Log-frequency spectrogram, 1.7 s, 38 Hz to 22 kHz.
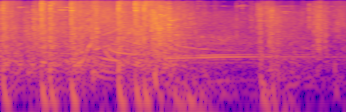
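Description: Rapid bursts of automatic gunfire from The Outer Worlds 2 rattle in quick succession, loud and close, trailing into a ringing, whirring electronic tail before a last cluster of shots.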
